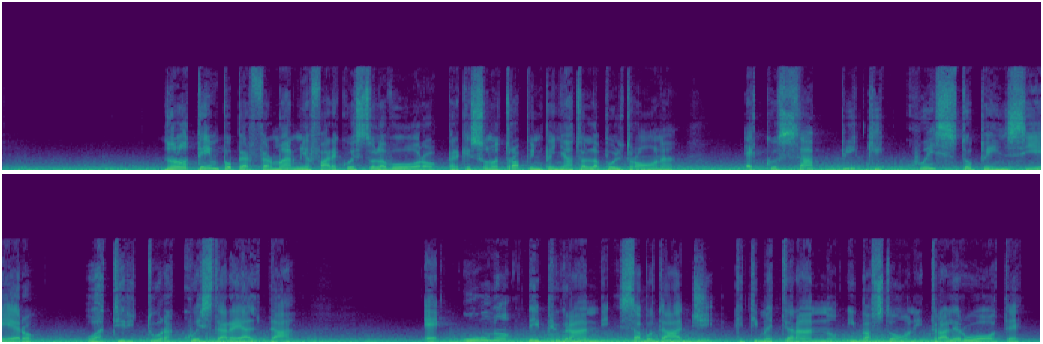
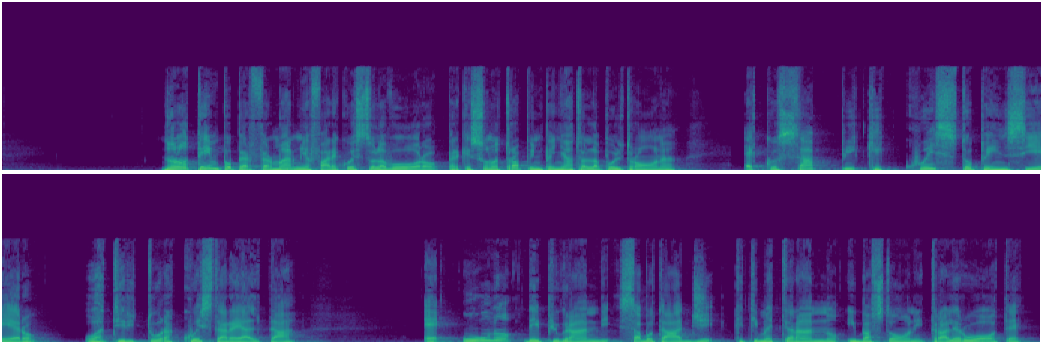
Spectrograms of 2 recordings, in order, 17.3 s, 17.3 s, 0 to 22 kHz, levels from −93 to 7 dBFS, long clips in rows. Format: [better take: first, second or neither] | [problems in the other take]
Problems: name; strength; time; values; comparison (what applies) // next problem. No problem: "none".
second | wind noise on the microphone; heavy; 9 dB below the speech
